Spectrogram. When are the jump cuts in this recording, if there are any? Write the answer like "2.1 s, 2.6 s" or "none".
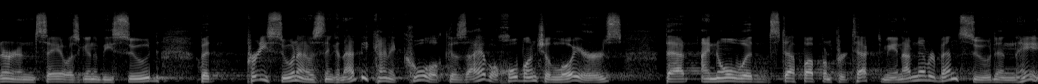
1.9 s, 7.7 s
